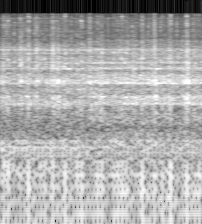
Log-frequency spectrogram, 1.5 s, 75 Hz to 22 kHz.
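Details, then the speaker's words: 1977 Motobécane M7 moped after full overhaul, first start with choke, at idle: steady crackly two-stroke idle, even; a tapping came from the frame knocking against the engine, silenced by pressing a screwdriver; runs well. "Voilà, on a plus le bruit les amis. Donc elle tourne très bien, il n'y a pas de souci."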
